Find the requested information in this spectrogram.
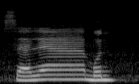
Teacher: मीम, दोनों होठों के सूखे हिस्से से अदा होता है। मीम के ऊपर दो पेश तनवीन, तनवीन में नून की आवाज़ होती है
